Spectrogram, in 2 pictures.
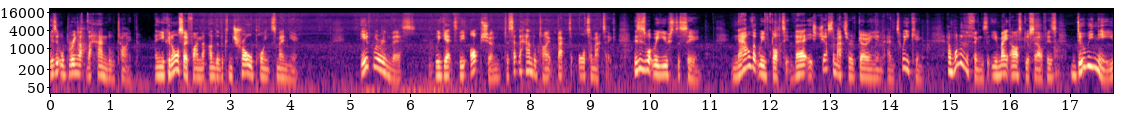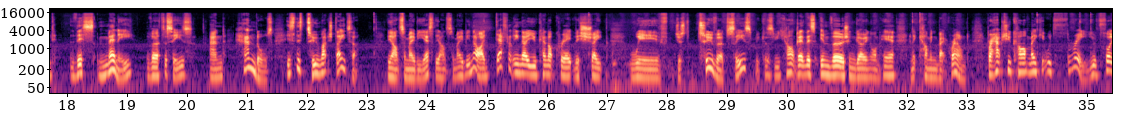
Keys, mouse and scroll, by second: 3.0 click, 8.6 click, 16.5 shift+middle click, 18.3 scroll down 1, 19.8 shift+middle click, 22.4 shift+middle click, 26.8 shift+middle click.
